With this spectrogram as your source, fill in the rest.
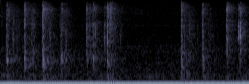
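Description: Rapid, uneven bursts of clicking keys on a computer keyboard, close and clear, with short pauses between runs of typing and no voices.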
